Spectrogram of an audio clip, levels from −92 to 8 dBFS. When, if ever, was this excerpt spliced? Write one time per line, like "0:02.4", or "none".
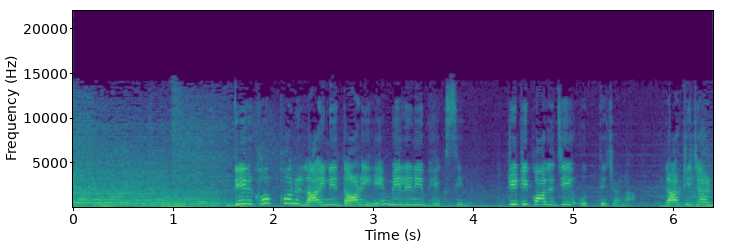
none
